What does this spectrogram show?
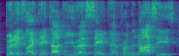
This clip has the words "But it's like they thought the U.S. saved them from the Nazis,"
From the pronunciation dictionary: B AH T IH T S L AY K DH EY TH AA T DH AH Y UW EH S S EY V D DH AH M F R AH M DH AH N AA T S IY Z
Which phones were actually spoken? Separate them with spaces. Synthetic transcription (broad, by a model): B AH T IH T S L AY K DH EY TH AA T DH AH Y UW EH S S EY V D DH AH M F R AH M DH AH N AA T S IY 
